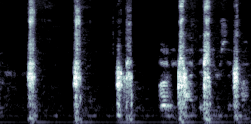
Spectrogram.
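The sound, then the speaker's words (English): A dog lets out a string of short, husky, cough-like barks, about seven in quick, uneven succession, fairly loud over a faint low hum. “That's his bark. It's sort of like a cough.”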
